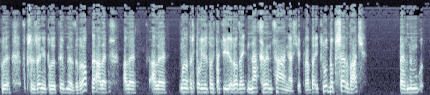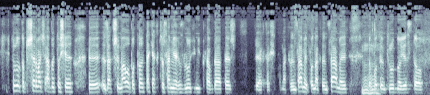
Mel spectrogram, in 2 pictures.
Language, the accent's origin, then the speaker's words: Polish; Dziwnów, West Pomeranian Voivodeship, Poland; Ja pochodzę z miejscowości Dziwów nad Morzem.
